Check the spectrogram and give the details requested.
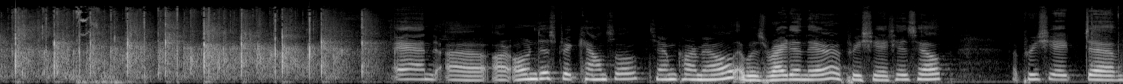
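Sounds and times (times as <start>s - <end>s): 
audience applauding: 0.0s - 3.9s
speech: 4.0s - 11.2s.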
